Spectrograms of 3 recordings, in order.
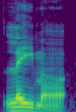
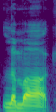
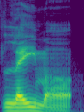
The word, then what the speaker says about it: Lehmark: Okay, so it's pronounced Lehmark. Lehmark. Out of all the micronations I've done, this is the one that I've actually mispronounced, and I thought I'd actually got it right. So it's not Lehmark, it's Lehmark.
